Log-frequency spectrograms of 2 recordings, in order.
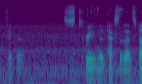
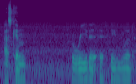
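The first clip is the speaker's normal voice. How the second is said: usual speaking voice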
